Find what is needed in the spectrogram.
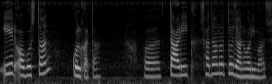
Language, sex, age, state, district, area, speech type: Bengali, female, 18-30, West Bengal, Kolkata, urban, spontaneous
